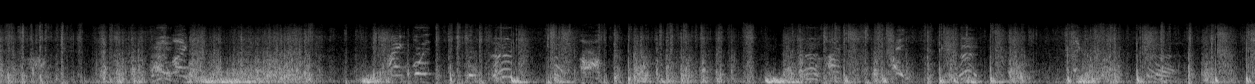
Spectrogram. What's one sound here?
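Men grunt and shout while fighting up close.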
